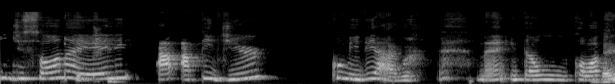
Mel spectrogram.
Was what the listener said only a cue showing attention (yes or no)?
no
